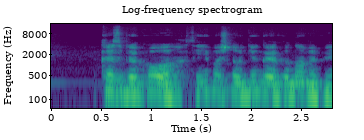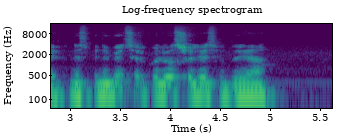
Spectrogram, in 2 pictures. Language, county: Lithuanian, Tauragė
